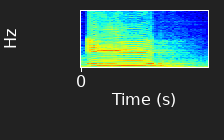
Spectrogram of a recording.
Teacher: ए बोल के देखिए आप, ए, तो जीव के अगले वाले हिस्से पर जोर लग रहा। जीभ के अगले वाले हिस्से पर जोर पड़ रहा, बाकी अदरवाइज कोई प्रभाव नहीं पड़ रहा, तो इसलिए ही अग्र स्वर बोलते हैं।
